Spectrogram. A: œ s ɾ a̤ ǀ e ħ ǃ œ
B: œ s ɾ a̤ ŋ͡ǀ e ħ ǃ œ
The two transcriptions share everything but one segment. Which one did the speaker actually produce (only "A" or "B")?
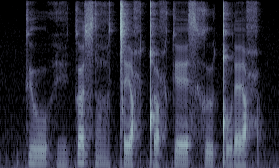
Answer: A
